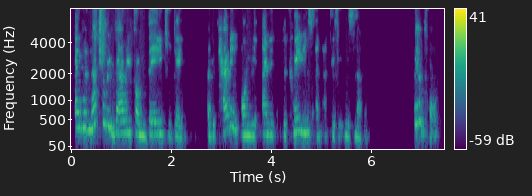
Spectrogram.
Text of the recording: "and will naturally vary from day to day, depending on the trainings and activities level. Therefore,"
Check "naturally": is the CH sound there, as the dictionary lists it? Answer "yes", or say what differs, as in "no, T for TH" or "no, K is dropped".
yes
